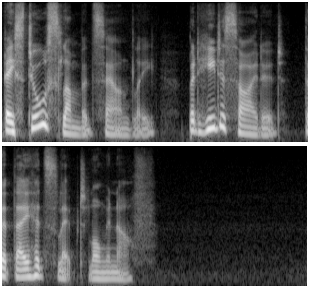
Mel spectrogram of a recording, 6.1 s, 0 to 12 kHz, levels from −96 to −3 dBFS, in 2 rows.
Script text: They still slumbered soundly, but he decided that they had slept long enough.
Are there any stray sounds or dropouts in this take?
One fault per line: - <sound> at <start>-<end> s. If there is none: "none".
none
